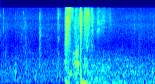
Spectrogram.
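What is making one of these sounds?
A heavy thud sounds as someone leaps onto a rock wall.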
